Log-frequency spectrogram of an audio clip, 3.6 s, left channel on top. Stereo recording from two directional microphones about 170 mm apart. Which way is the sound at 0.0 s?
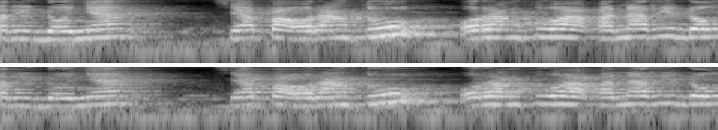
15° left (ahead or behind).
